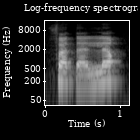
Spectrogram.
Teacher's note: फ़ाता, लाम के ऊपर ज़बर, आगे क़ौफ़ मुशद्दद है, लाम को क़ौफ़ से मिलाएंगे और क़ौफ़ हुरूफ़ मुस्ताला में से है, मोटा पढ़ेंगे। · क़ौफ़ हुरूफ़ मुस्ताला में से है, मोटा पढ़ेंगे। फ़तलक़, क़ौफ़ के ऊपर खड़ा ज़बर है, एक अलिफ की मिकदार खींच कर पढ़ना था, लेकिन ऊपर छोटी मद आ रही है।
